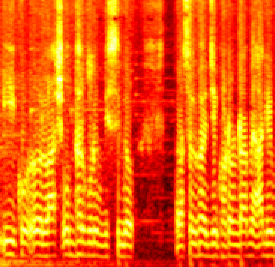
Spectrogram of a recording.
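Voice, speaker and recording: A man speaks with a fairly high pitch. Music plays in the background. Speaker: guest sharing a supernatural experience. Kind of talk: casual spoken storytelling to a radio host.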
